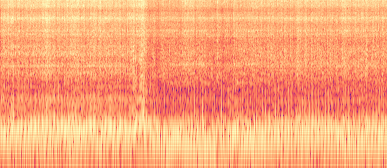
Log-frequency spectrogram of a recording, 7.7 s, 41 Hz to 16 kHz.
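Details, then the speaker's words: Honda Beat carb scooter bored to 130cc, 2+ years daily use, PE26 carb, slightly raised compression, racing exhaust, checked up for touring: deep, even exhaust note through repeated throttle blips, no misses or knocks; healthy. "tadi gua gua udah tes tuh enak banget geberannya. Mantap. Suaranya juga halus."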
